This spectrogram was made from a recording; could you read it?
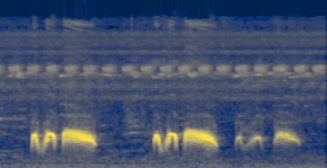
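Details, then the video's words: Spotted dove cooing in the đồng gù voice with a thúc note, used to get other doves calling: two full phrases of two short notes plus a long coo, then a shorter softer phrase, over rhythmic high chirring. "Cu gáy GIỌNG CHUẨN ĐỒNG GÙ + THÚC kích mồi tập bổi căng lửa. tiếng cu đất gáy"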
